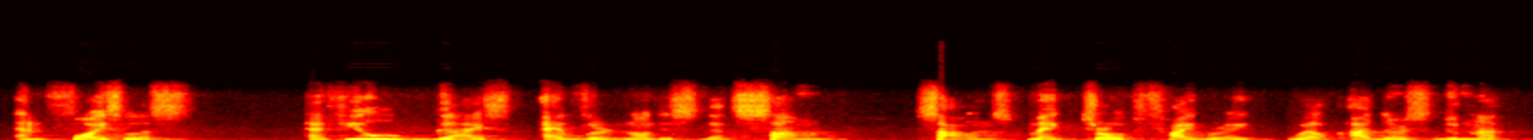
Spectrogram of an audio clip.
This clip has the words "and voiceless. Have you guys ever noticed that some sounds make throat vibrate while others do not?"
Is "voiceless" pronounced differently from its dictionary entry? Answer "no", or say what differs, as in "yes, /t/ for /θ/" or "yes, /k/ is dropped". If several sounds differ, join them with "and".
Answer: no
